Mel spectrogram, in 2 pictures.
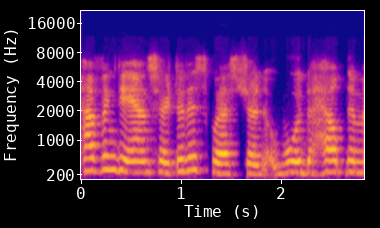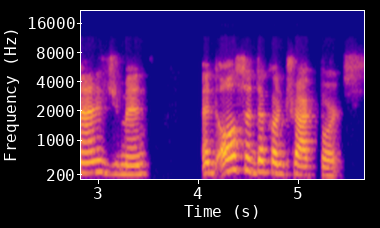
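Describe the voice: The tone is fairly bright, with ordinary pitch variation. The pace is moderate. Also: woman, fairly high pitch for a woman.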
